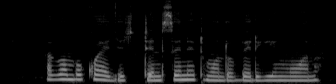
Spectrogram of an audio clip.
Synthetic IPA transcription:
aɡɔmbɔkwajɔd͡ʒɔt͡ʃtensɛnetmɔndɔbedɡɪŋwɔnɔ

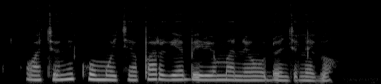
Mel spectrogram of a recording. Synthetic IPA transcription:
wat͡ʃɔnɪkwomwet͡ʃapaɾɡɪabeɾjɔmanɛʊdɔɲd͡ʒnɛɡɔ

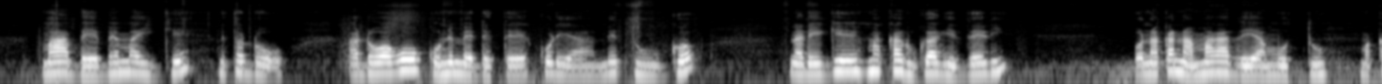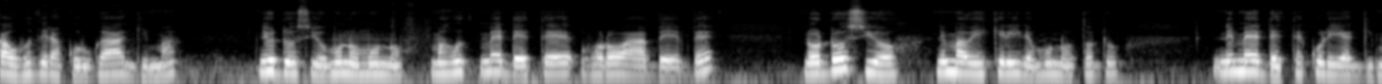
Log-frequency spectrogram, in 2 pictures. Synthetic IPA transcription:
mabɛːbɛmaiɡenetɔdo | adoaɣokonemɛdɛtɛkoɾeametuːɡɔ | naɾeːɡemakaɾuɣaɣeðɛɾi | ɔnakanamaɣaðeamotumakaoɦoðeɾakoɾuɣaɡema | neodoːsiɔmonɔmonɔmaomɛːdɛtɛoɦɔɾɔwabɛːbɛ | nɔːdoːsiɔ | nemawekeɾeiɾɛmonɔtɔdo | nemɛːdɛtɛkoɾeaɡema

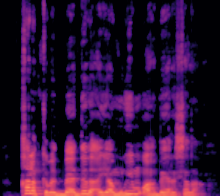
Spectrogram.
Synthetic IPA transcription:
qɑlɐb̚kʰɐbɐd̪̚baːd̪ɐðɐʔɐjaːmʊɦiːmʊɐhbɛːɾɐʃɐðɐ̰

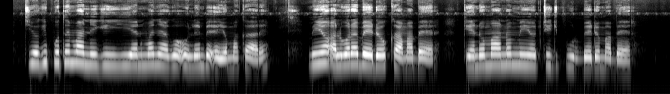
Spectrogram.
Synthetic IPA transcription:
tjoɡɪpot̪emanɪɡɪjɛnmaɲaɡɔolembeejomakaɾɛ | mɪjɔʔalwɔɾabedokamabɛr | kendomanɔmɪjɔtid͡ʒpurbedomabɛr

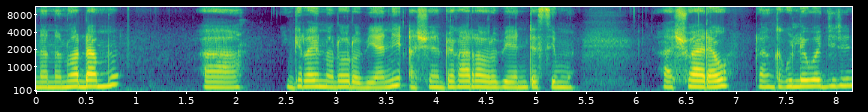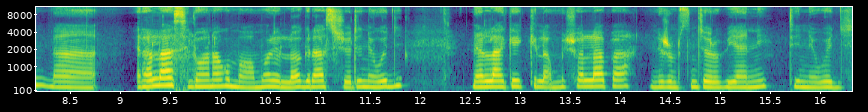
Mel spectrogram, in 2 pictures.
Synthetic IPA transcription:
nananwadamu | a | iŋɡiɾainoɾoɾoβjaniʔaʃwempekaɾaoɾoβjanitesimu | aʃwaɾau | twaŋɡakulewod͡ʒiɾina | eɾalasiloanakumakamoɾeloɡiɾasi̥ʃotinewod͡ʒi | neɾalakekilamuʃalapa | niɾumusiɲd͡ʒeɾoβjani | tinewod͡ʒi

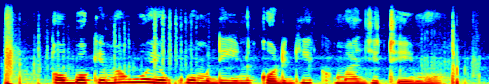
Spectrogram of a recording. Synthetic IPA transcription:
obokemawojokwomdinkɔdɡikmad͡ʒɪtʰɪmo

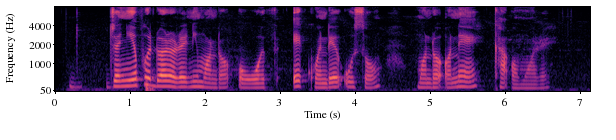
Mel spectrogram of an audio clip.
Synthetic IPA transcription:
d͡ʒaɲiepʰɔdwaɾɔɾɛnimɔndɔowot̪ | ekʰwendeʔuso | mɔndɔʔɔnɛ | kʰa̰ʔɔmɔɾɛ

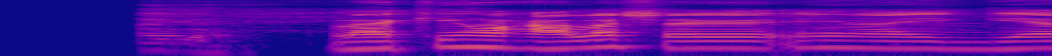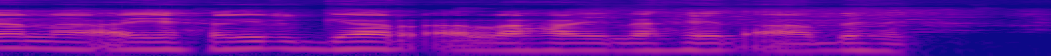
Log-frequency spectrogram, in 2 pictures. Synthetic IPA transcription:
laːkʰɪnwɑħɑːlɐʃɛːɣɛjʔɪnɛjɡɐjanɐʔɛjħɪɾiːrɡaːrɐ̰lɐɦɛjlɐɦɛjd̪a̰ːbɛɦɛ

